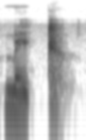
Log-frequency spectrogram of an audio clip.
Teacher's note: it ends with a voiceless sound k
